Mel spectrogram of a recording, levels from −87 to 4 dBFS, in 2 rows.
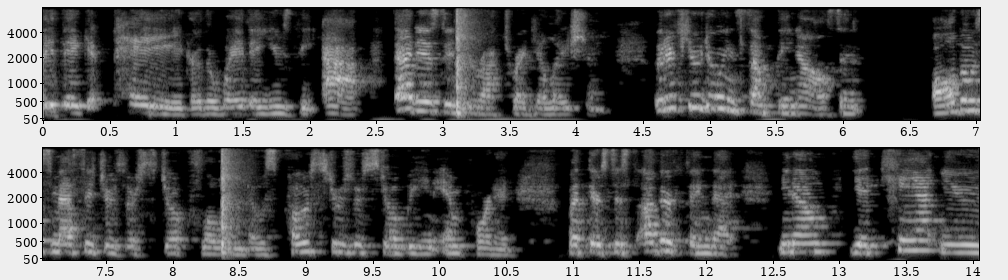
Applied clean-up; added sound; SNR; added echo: classical method Wiener filter.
